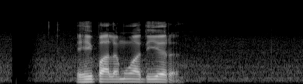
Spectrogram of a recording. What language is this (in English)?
Sinhala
